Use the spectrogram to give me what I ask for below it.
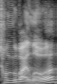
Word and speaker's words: Tagovailoa: us that excuse me, there's like an N in there, like Tagovailoa. There's definitely not an N in the word, right, but it's like it's truly a silent and invisible N that is in there.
